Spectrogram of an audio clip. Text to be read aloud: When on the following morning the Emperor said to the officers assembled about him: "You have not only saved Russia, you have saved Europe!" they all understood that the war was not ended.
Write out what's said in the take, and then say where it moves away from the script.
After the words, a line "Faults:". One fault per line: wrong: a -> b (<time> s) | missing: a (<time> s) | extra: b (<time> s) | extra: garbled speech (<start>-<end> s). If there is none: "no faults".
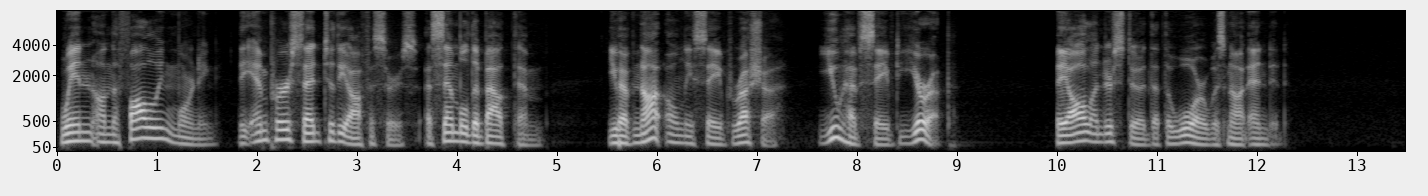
When on the following morning the Emperor said to the officers assembled about them: "You have not only saved Russia, you have saved Europe!" they all understood that the war was not ended.
Faults:
wrong: him -> them (4.6 s)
